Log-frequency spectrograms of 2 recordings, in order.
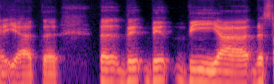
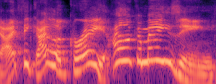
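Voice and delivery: much higher, boastful voice; mock vain; 10 semitones higher than usual. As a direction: preen like a vain star.

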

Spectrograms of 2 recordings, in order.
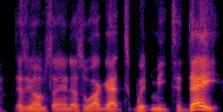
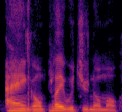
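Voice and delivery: imitating big brother; 5 semitones lower, 5 dB quieter, faster than usual. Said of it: "he would say this to me".

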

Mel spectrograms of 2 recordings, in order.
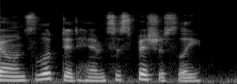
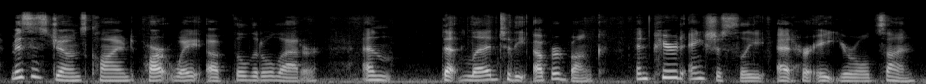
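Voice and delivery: ordinary delivery, nothing marked

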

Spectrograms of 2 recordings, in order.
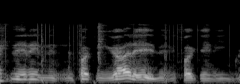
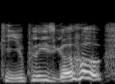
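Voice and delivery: higher, slow, drawn-out pleading; retold exasperated plea; 7 semitones higher, 3 dB louder than usual. Telling the dude over here, exasperated plea. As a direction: plead with a bystander to leave, mock exasperated.

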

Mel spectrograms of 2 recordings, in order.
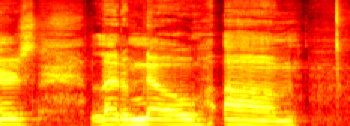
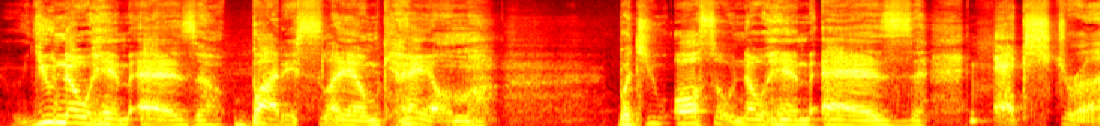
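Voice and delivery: ring announcer. Acted. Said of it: "fire introduction".

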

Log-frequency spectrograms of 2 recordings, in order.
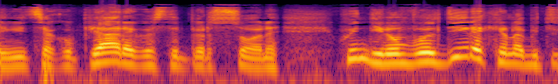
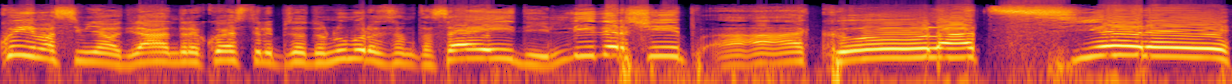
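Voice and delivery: podcast host intro; 8 semitones higher, 5 dB louder than usual. Acted. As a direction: welcome listeners like a show host.

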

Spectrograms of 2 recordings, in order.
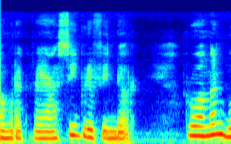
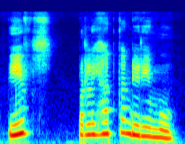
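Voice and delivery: higher, firm call-out; raised voice; 5 semitones higher than usual. A narrator's reading. Percy calling the mischievous ghost, voice raised. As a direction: call the hidden one out, voice lifted. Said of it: "Dia mengeraskan suaranya".

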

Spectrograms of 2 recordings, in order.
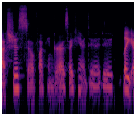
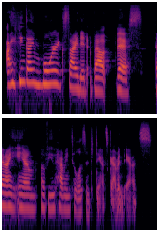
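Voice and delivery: normal talking voice

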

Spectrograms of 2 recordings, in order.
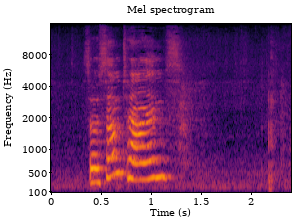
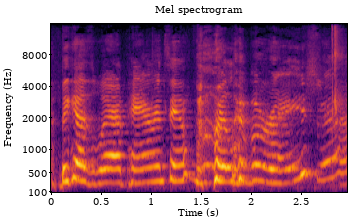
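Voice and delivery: laughing; 5 semitones higher, 6 dB louder than usual. Real, not acted. Laughs over the flubbed title.

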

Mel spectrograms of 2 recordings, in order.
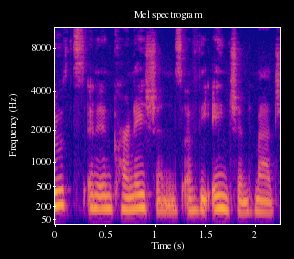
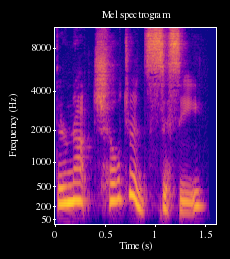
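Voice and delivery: high, loud, vicious retort; heated and scornful, first words punched high; hissed; 8 semitones higher, 7 dB louder than usual. A narrator's reading. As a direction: contradict your sister with venom. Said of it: "Bellatrix hissed".

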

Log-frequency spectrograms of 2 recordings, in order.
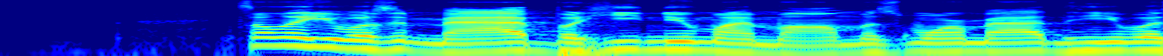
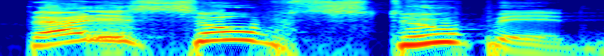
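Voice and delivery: slow, loud, raised-pitch protest; real exasperation; 10 semitones higher, 8 dB louder, slower than usual. Real, not acted. Friend teased about how he walks, exasperated. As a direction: drag it out, loudly indignant. Bickering over a teasing claim.

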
